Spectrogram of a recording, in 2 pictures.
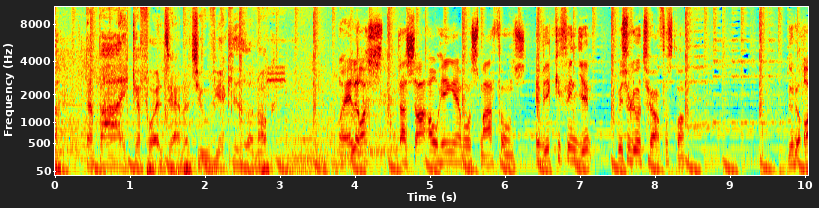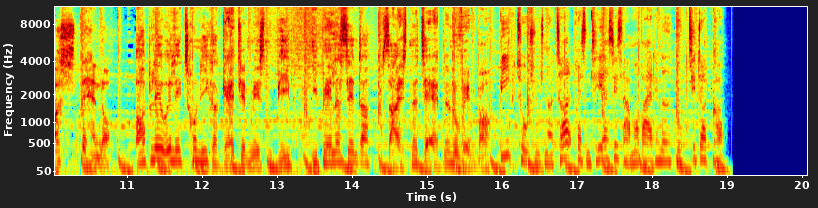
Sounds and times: Music: 0.0s - 19.1s.

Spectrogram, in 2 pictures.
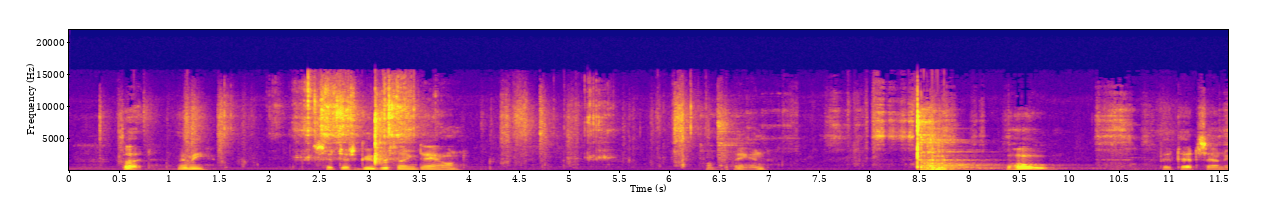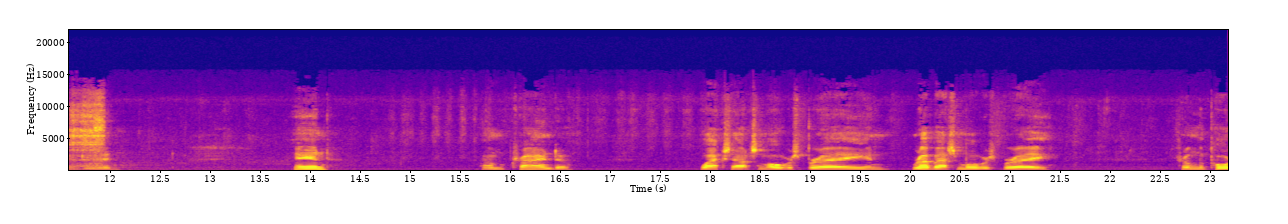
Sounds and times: Speech: 0.5s - 1.5s, 2.5s - 4.0s, 6.3s - 7.0s, 9.4s - 9.9s, 10.9s - 12.1s, 13.8s - 14.3s, 15.7s - 16.7s, 17.9s - 21.5s, 22.7s - 23.1s.

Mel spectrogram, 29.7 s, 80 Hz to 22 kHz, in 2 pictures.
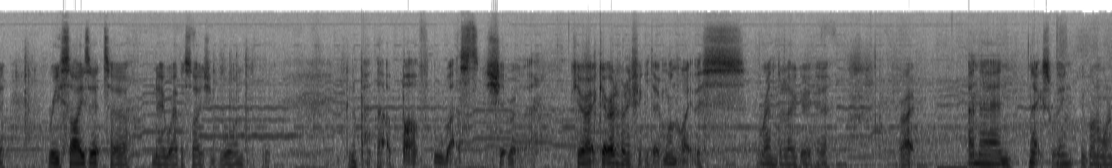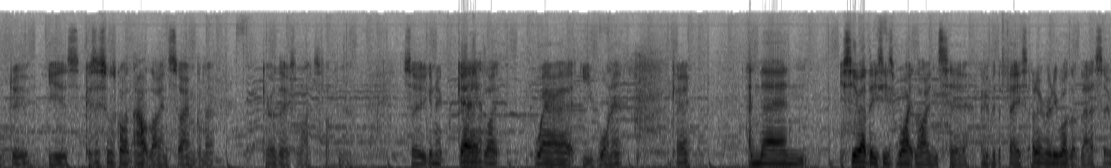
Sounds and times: Speech: 0.0s - 3.7s, 4.6s - 11.1s, 12.0s - 12.2s, 12.9s - 19.6s, 20.2s - 23.2s, 23.8s - 24.1s, 24.8s - 29.6s
Music: 0.0s - 29.6s.

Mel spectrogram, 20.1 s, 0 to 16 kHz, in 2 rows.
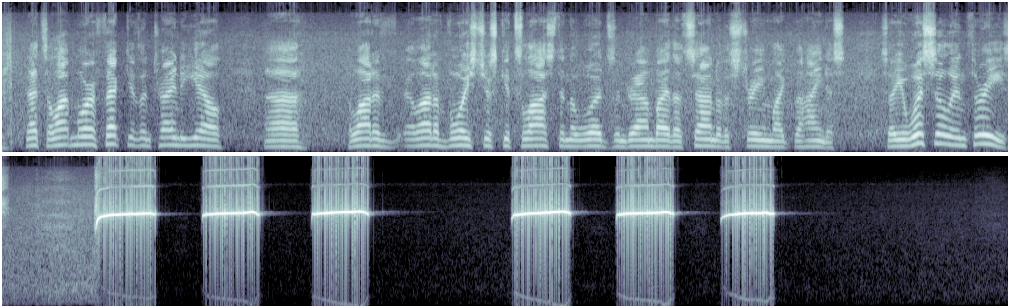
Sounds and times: Whistle: 11.0s - 14.1s, 15.2s - 18.2s.

